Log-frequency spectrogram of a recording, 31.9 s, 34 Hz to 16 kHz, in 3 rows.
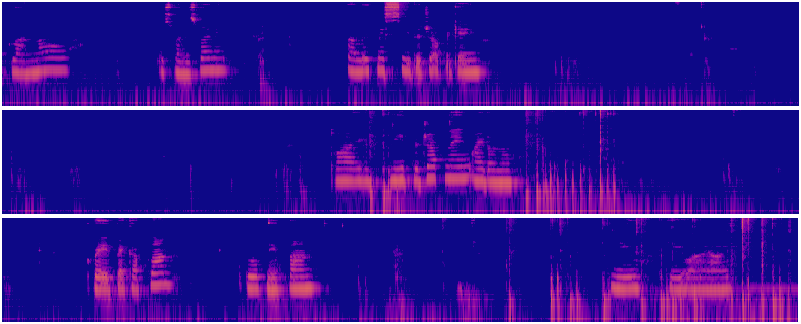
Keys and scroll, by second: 15.6 ctrl+c, 17.7 ctrl+v, 18.8 Tab.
